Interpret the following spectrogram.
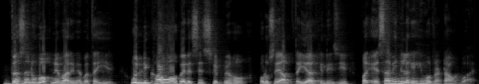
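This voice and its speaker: A man with an Indian accent teaching interview communication skills, speaking clearly with deliberate pauses and emphasis. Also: fairly high pitch, big pitch swings, dark tone. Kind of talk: instructional talk to camera.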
